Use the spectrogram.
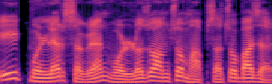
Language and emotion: Goan Konkani, neutral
